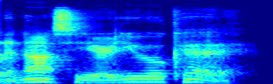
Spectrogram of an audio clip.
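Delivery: high, loud shouted call. Calling out through fog to a fallen companion: yelling in character. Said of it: "I'm gonna yell".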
